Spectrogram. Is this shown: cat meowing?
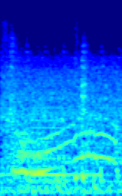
yes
